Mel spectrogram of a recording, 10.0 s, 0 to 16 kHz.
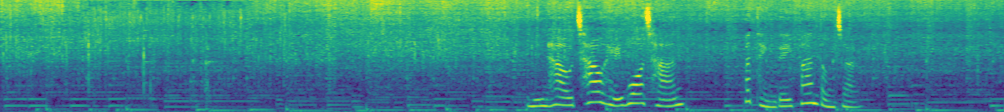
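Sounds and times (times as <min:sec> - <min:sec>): greens sizzling in oil: 0:00.0 - 0:10.0
soft background music: 0:00.0 - 0:10.0.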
